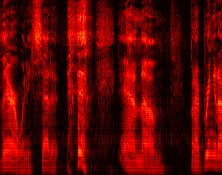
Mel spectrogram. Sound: laughs

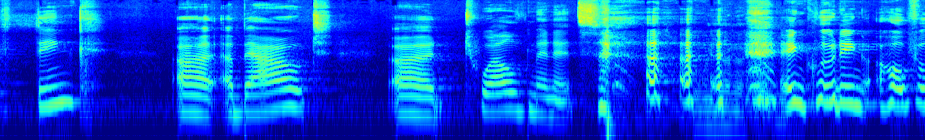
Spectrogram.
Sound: laughs

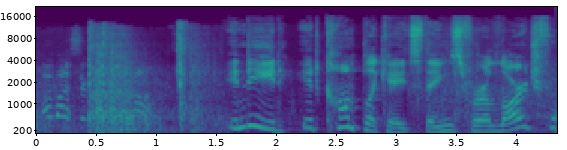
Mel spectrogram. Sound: gunshots

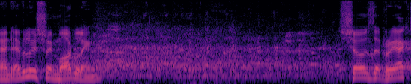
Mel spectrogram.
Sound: crowd laughing

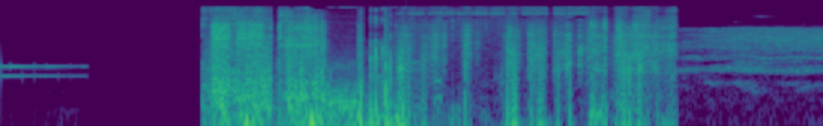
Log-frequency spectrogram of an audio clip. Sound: static

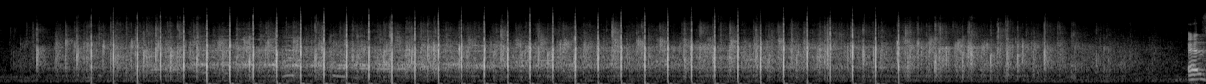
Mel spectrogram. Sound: applause

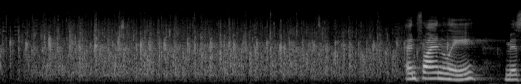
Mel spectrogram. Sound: applause

